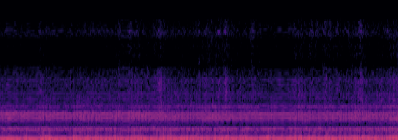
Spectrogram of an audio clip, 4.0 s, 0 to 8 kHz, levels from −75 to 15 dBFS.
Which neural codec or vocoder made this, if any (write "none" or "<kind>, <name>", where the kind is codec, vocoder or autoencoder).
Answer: vocoder, WaveNeXt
